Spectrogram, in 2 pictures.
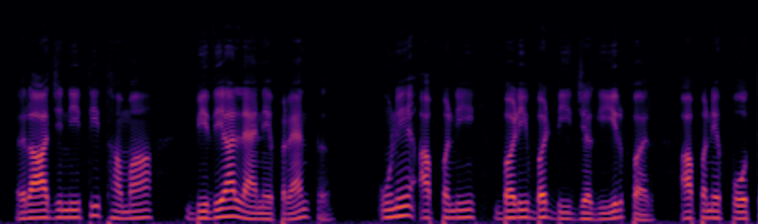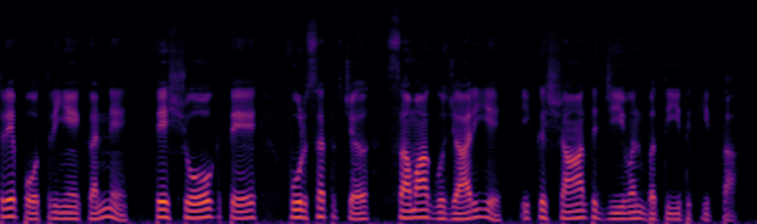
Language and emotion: Dogri, neutral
